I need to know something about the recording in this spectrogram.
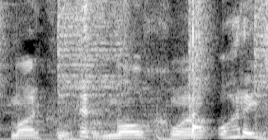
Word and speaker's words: Molquin: How do you pronounce it? Molquin.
